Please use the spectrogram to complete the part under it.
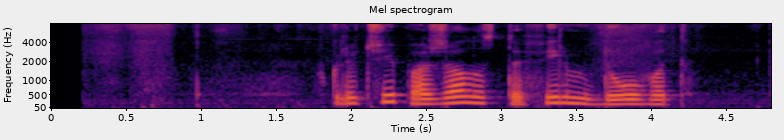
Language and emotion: Russian, sad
